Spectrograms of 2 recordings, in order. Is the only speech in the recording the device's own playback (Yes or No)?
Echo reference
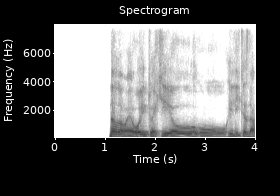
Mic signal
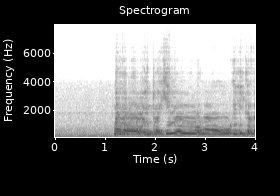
Yes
